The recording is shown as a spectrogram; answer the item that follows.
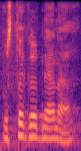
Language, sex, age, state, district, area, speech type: Kannada, male, 45-60, Karnataka, Dharwad, urban, spontaneous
